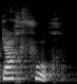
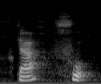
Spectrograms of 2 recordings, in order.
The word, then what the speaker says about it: Carrefour: mais c'est pas grave carrefour car fou ok car comme un quart et four comme un four magique mais je sais car le r est pas très fort fou carrefour je vais faire mes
